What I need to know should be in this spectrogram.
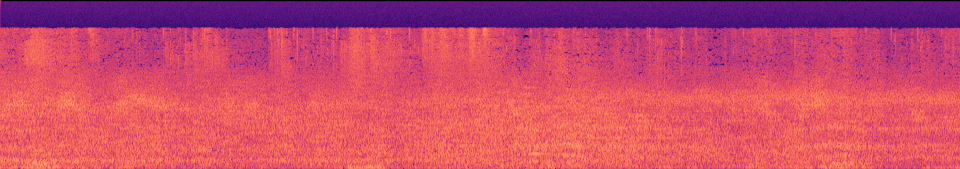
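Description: Strong wind blows steadily through a snowstorm.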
